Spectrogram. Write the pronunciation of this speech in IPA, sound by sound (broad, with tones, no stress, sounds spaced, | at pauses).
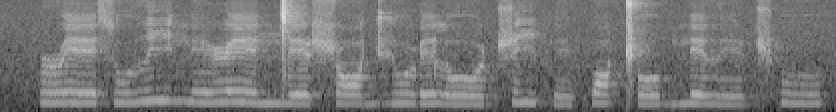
ɹ e˨ s u˨ ð i˦ n e̤˦ ɭ e˦˨ ŋ͡ǀ e˨ ʂ ɔ˨ d͡ʒ u˦˨ ɽ ɪ˦ l o˨ ʈ͡ʂ i˦ f e̤˨ f ɔ˦ ǁ o˨˦ b n e˦ ð e̤˦ ʈ͡ʂʰ u˦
